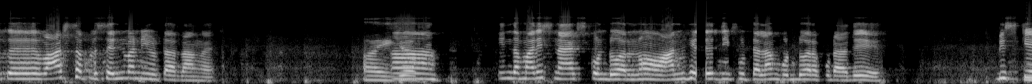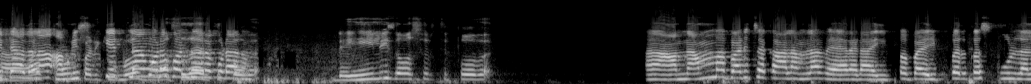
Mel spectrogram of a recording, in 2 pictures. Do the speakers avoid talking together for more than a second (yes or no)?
no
